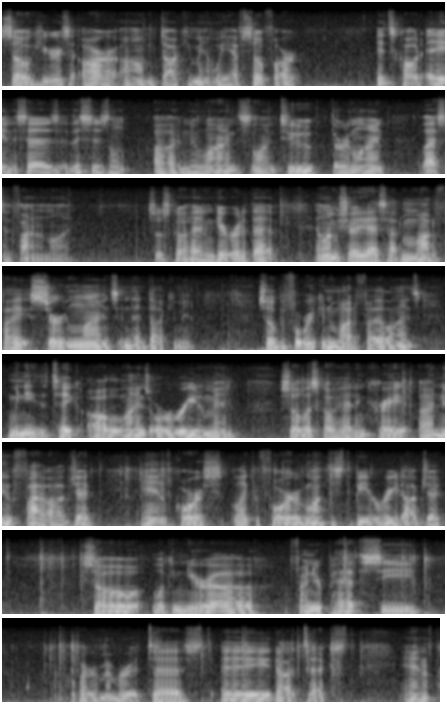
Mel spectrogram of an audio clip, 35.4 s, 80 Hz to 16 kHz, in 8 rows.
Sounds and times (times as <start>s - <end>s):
Speech: 0.0s - 3.0s, 3.7s - 9.6s, 10.3s - 26.7s, 27.4s - 30.9s, 31.7s - 35.3s.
